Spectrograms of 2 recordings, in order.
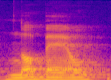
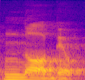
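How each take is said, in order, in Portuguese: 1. A tônica está na última sílaba. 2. A tônica está na primeira sílaba. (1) "Nobel mais forte é o Bel" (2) "E não"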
